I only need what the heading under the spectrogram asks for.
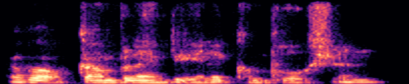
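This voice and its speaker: A woman's voice: lowish voice, level tone, normal speed, vocal fry, husky. An actress playing a wary, anxious woman afraid of her hard past in a table read. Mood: anxious, pleading. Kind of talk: screenplay table read acting.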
